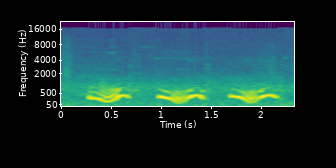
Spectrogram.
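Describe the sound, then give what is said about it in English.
A person imitates a stock dove's coo with three low, hollow coos, evenly spaced and each rising and falling in pitch. The voice is clear, with no talking in between. “Can you, can you do a stock dove?”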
